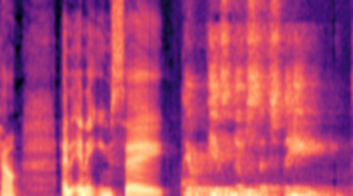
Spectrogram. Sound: soundbite of archived recording

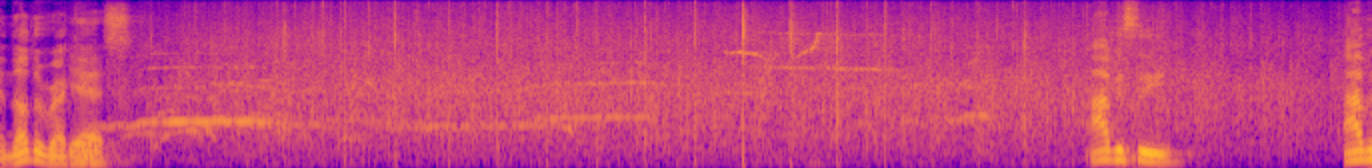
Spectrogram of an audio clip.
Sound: applause

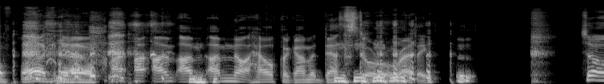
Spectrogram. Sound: laughter

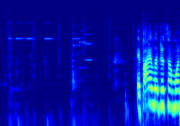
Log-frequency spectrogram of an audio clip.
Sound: electronic buttons beep

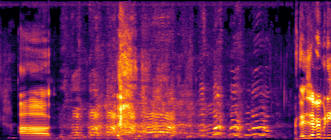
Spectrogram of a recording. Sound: laughter

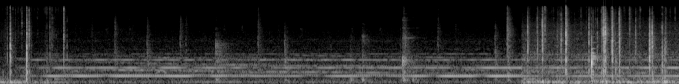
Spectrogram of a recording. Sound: air raid sirens

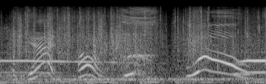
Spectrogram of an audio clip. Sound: gasps

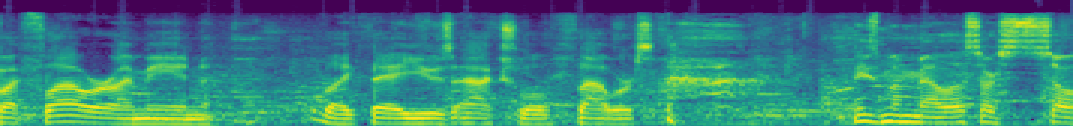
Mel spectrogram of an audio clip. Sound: laughs

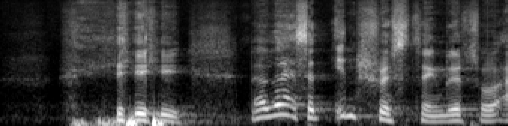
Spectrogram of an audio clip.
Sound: Ajahn laughs

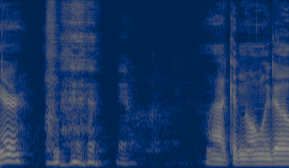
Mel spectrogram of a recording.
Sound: both chuckle

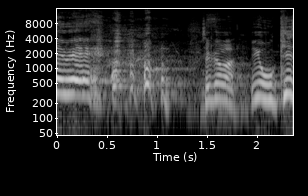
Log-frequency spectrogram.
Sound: laughter

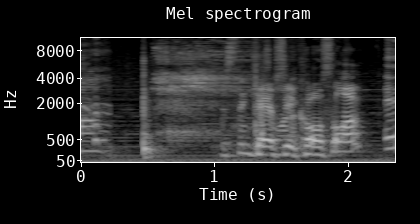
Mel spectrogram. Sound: buzzer rings

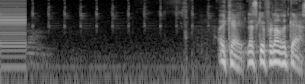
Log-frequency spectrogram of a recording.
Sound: buzzer buzzing; clock ticking

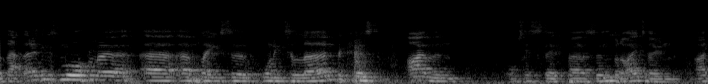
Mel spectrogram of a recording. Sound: none

